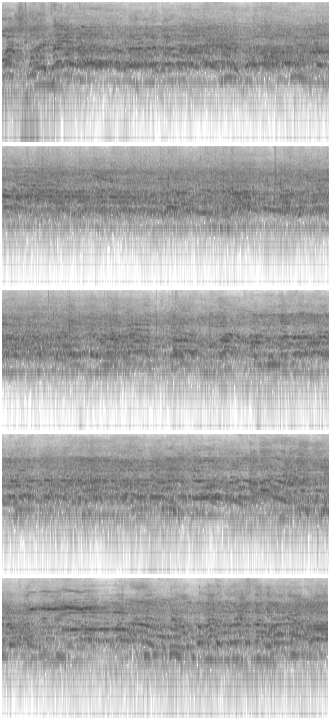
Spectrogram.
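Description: A large crowd of spectators shouts and cheers.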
